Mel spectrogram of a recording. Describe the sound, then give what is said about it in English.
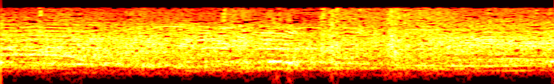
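The Jackson Center Tigers cheering section roars steadily at a volleyball match against New Knoxville, a dense wash of many overlapping voices yelling and cheering at a constant, fairly loud level for the whole few seconds. “We are amidst the Jackson Center Tigers cheering section.”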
